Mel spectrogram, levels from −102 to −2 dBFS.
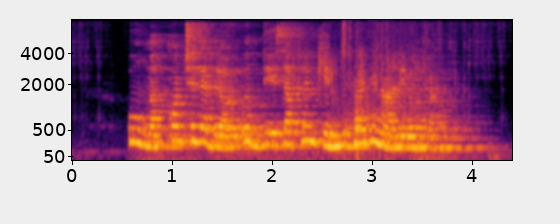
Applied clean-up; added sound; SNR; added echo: neural separator model SepFormer DNS4.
